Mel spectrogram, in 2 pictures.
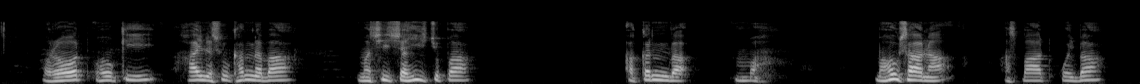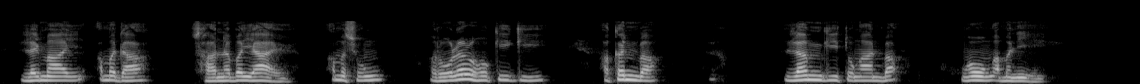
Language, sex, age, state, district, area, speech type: Manipuri, male, 60+, Manipur, Churachandpur, rural, read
